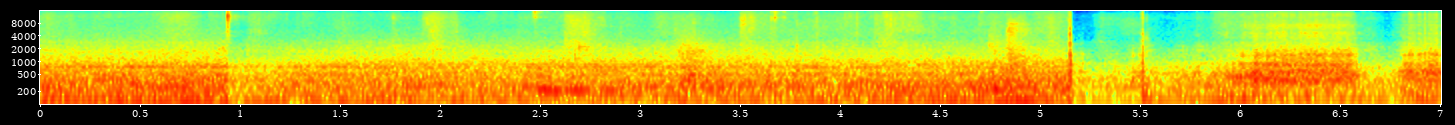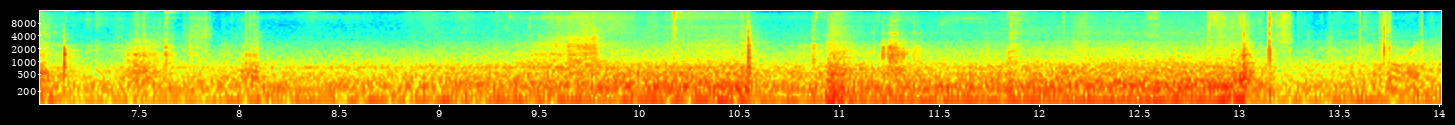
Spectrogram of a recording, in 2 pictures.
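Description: Scraping, rubbing and clicking of a handheld camera being moved and handled, over a steady low hum of room tone.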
